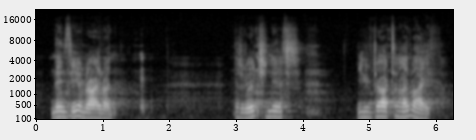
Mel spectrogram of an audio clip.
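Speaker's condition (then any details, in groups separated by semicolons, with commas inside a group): ALS; affects vocal cords, slowly losing ability to communicate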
